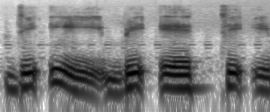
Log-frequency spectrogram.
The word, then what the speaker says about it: debate: D E B A T E. We can feel that a sound here. Debate. Debate. Debate. The accent falls on the second serious discussion of a subject.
